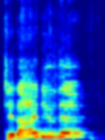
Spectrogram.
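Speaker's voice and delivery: high, loud nerdy sitcom catchphrase; nasal-free but high, loud goofy sitcom kid voice; Urkel. Acted. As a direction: squeak it out like the TV nerd. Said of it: "Not to be confused with Urkel".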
